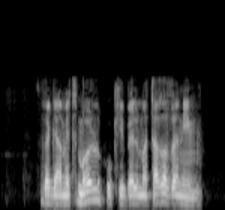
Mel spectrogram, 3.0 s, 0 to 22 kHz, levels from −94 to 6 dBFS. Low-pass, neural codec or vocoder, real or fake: 5.4 kHz; none; real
